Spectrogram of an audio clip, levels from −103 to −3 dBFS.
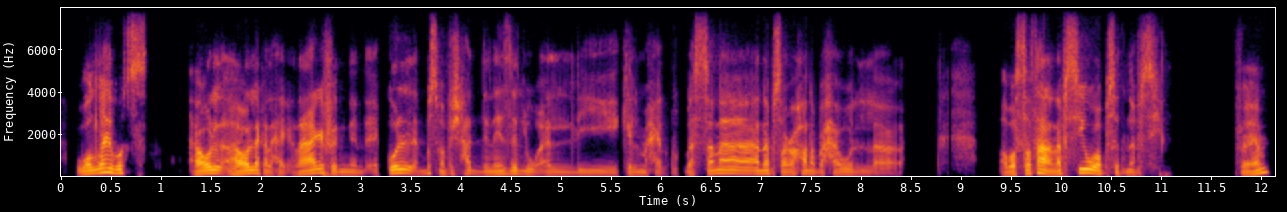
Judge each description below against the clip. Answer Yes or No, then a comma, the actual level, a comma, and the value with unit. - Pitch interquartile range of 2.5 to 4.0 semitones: No, average, 5.3 semitones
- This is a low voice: Yes, low, 125 Hz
